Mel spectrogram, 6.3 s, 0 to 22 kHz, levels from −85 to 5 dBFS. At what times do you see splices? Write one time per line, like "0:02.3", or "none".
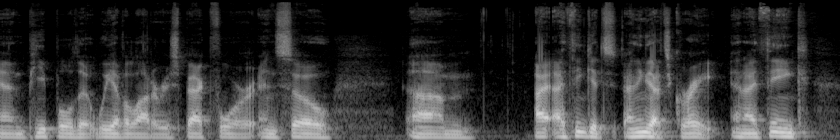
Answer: none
